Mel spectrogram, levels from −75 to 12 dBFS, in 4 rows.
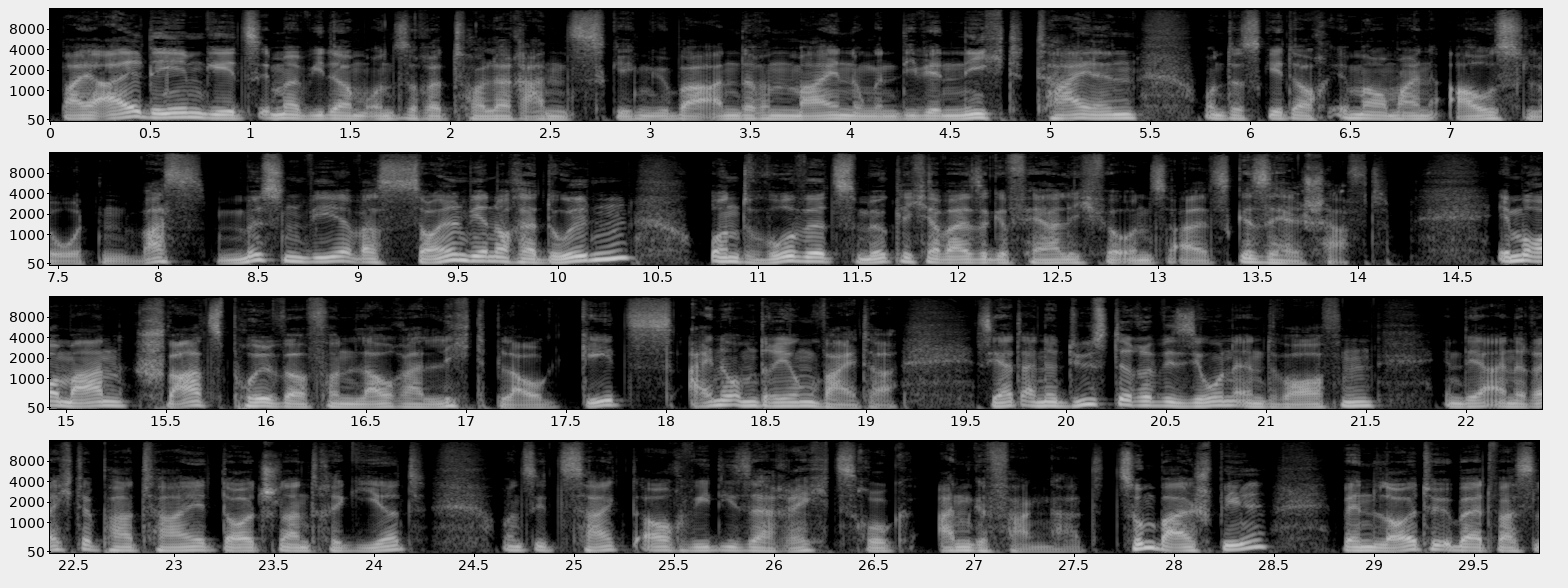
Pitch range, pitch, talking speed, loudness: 90-120 Hz, 100 Hz, 160 wpm, -17 LUFS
